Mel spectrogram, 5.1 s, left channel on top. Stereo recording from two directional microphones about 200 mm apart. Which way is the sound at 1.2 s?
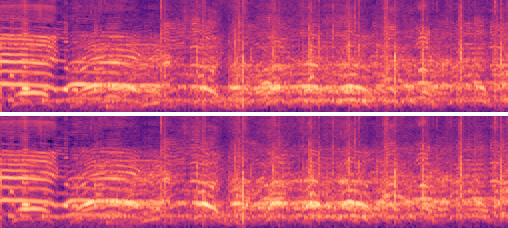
50° right (ahead or behind).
